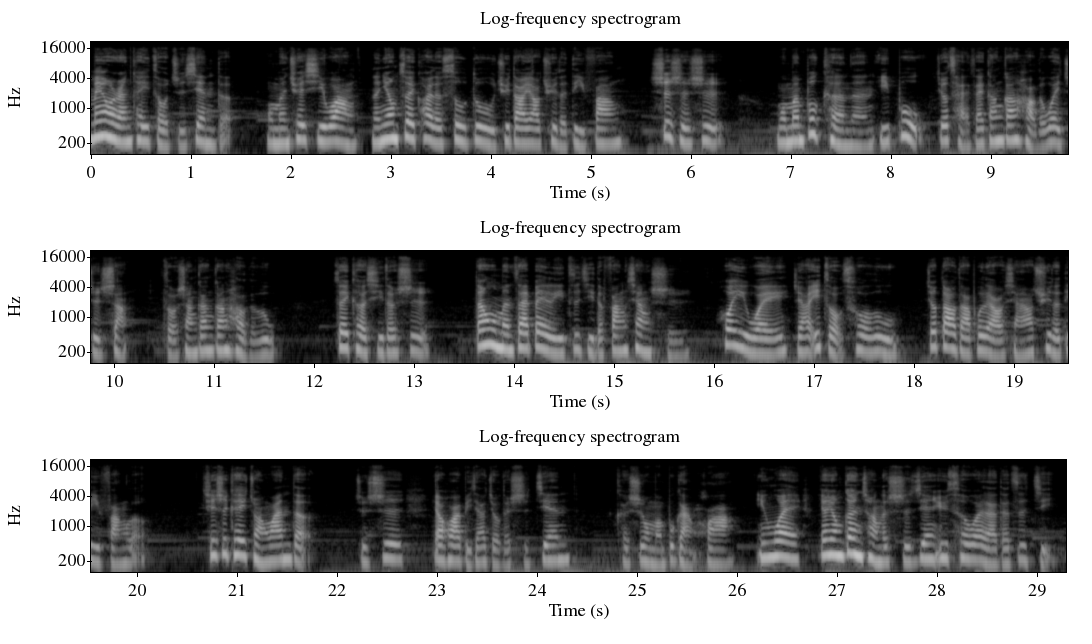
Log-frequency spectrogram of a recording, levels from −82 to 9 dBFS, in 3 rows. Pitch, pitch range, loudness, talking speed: 205 Hz, 190-225 Hz, -27 LUFS, 270 characters per minute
